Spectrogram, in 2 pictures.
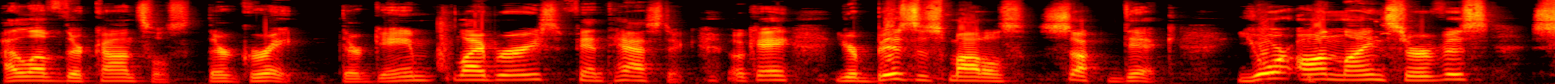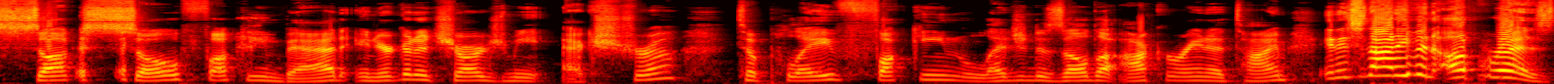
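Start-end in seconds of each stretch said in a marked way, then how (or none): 4.1-15.6 fuming, fed-up, angry ranting tirade. Ranting at Nintendo about its online service: angry yelling rant. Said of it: "I'm gonna yell at fucking Nintendo this week".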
